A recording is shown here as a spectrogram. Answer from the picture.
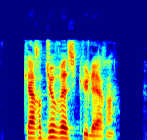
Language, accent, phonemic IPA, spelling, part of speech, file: French, France, /kaʁ.djɔ.vas.ky.lɛʁ/, cardiovasculaire, adjective, LL-Q150 (fra)-cardiovasculaire.wav
- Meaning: of the circulatory system; cardiovascular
